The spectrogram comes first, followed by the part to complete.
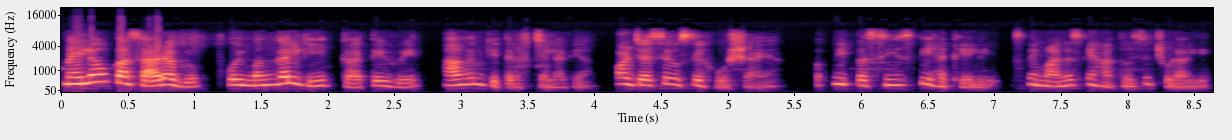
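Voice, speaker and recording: Female narrator, calm measured story reading, warm gravelly tone. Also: fairly high pitch. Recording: dull lo-fi recording.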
